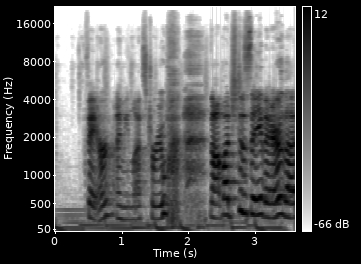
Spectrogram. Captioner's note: chuckling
